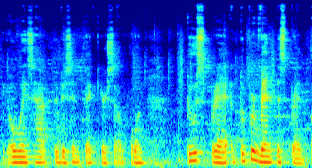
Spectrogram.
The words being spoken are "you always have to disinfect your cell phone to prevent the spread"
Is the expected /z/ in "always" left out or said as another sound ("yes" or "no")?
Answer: yes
